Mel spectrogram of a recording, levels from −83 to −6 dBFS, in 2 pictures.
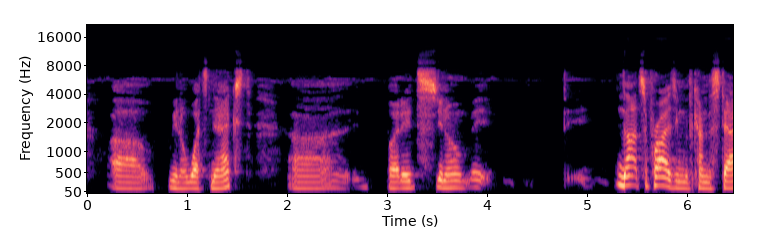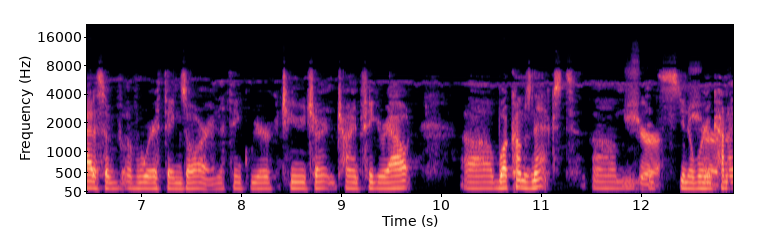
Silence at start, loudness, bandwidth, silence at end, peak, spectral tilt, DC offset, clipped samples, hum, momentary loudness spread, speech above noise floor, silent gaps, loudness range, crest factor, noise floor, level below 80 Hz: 0.25 s; -24 LUFS; 11 kHz; 0 s; -4 dBFS; -3.5 dB/octave; under 0.1%; under 0.1%; none; 14 LU; 49 dB; none; 4 LU; 20 dB; -73 dBFS; -74 dBFS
